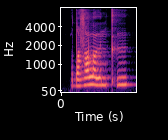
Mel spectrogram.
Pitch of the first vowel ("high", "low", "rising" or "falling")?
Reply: low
